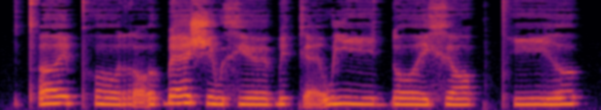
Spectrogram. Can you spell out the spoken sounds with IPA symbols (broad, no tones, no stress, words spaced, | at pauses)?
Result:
tʼʌɪ̯pʰoːrɔ̰ʊ̯ ɓɛʃɪwxʲøːɓɪk ɛ̰wjiːdɗoːɪ̯xʲɔːk pʰiʊ̯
